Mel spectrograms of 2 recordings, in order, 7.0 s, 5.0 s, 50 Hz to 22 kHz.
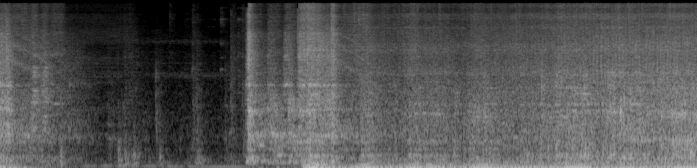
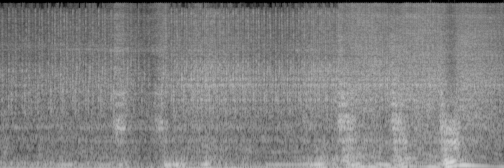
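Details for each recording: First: MK1 VW started cold right after valve adjustment and cam swap: short crank, quick catch, steady even idle with no ticking or misfire; night and day difference, clearances rechecked fine, one intake slightly loose. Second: Mk1 VW petrol engine running with a light, busy valve train clatter; valve clearances too loose, intake on cylinder 1 measured 0.016 against 0.006–0.010 spec, exhaust 0.016 on spec; valves need adjusting.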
